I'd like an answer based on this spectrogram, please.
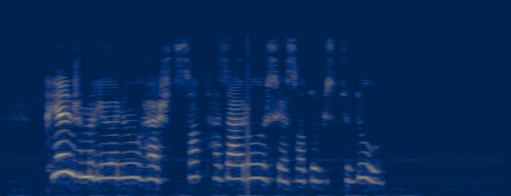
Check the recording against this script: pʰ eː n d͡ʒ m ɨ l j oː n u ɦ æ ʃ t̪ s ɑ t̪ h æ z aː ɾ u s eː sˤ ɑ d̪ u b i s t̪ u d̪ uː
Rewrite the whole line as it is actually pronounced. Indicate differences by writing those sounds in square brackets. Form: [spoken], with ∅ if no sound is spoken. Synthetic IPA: pʰ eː n d͡ʒ m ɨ l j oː n u ɦ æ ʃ t̪ s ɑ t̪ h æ z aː ɾ u s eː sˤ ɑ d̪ u b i s t̪ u d̪ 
